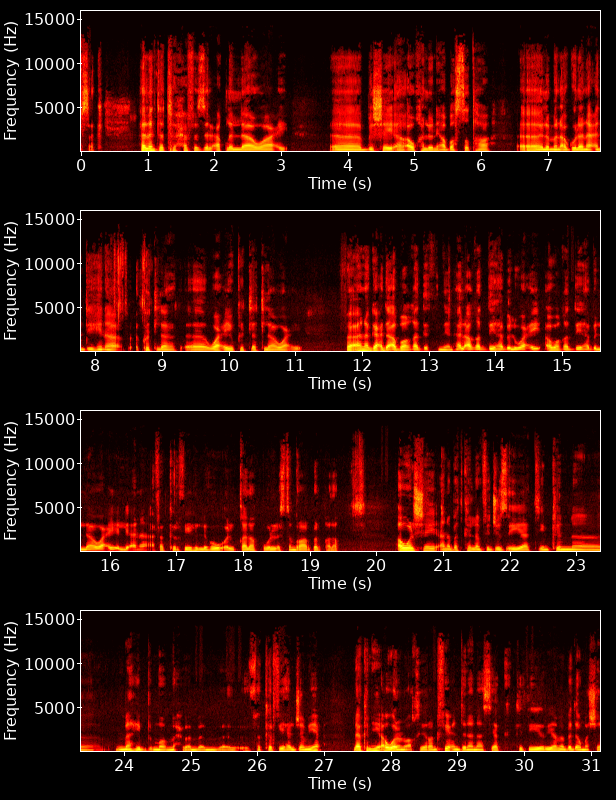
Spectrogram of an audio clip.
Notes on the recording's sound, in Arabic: تسجيل لمساحة ابن رشد الأسبوعية على منصة تويتر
